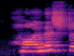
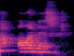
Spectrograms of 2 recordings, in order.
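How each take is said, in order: First: हॉनेस्ट said with a sounded H, "haw-nest"; wrong pronunciation with H. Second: ऑनेस्ट starting straight on the vowel, "aw-nest"; silent H pronunciation. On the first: Teacher showing students the wrong हॉनेस्ट with a sounded H. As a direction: pronounce हॉनेस्ट with a clear H at the start. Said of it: "हॉनेस्ट नहीं होता है". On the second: Teacher giving students the correct ऑनेस्ट with a silent H. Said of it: "वो क्या होता है?". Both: Shown as a demonstration.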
